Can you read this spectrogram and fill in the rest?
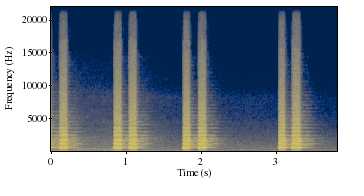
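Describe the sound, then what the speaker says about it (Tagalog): A loud, bright Blaupunkt shell car horn on a Geely Okavango honks in short bursts, mostly quick double beeps with pauses between them, close up and nothing else audible. "ito namang isang shell horn, BBS 180BK"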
